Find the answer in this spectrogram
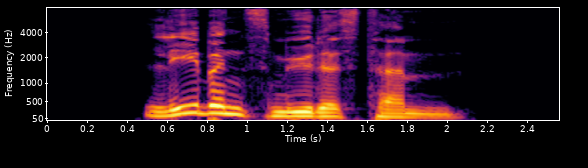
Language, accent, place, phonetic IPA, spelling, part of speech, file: German, Germany, Berlin, [ˈleːbn̩sˌmyːdəstəm], lebensmüdestem, adjective, De-lebensmüdestem.ogg
- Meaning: strong dative masculine/neuter singular superlative degree of lebensmüde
